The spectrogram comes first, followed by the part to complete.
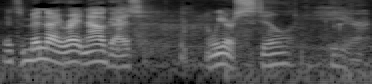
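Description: A man's voice: mid-range voice, expressive, slow pace, a bit bright, slight background noise. A young man hosting a night vlog in a stadium, talking playfully to viewers. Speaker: vlogger. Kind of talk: group vlog narration.

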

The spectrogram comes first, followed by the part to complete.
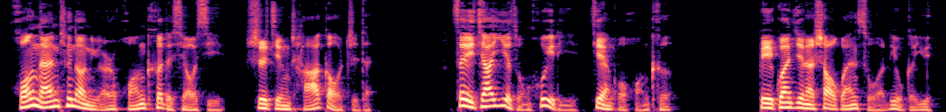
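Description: A man with a husky voice reading a scripted suspense story as an audiobook narrator. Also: lowish voice, big pitch swings, normal speed.

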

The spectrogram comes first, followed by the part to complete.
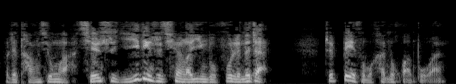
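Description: A man's voice: mid-range voice, quick pace, slightly rough, exaggerated voice. An actor playing a talkative young rural man who defends his cousin under questioning. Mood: chatty. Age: young adult. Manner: chatty, animated, defensive. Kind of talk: broadcast radio drama acting. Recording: dull lo-fi broadcast audio.

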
